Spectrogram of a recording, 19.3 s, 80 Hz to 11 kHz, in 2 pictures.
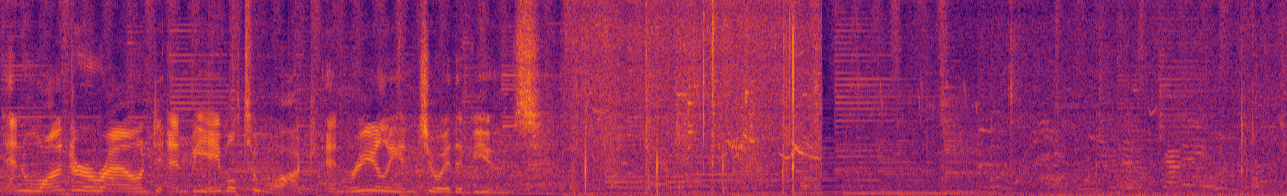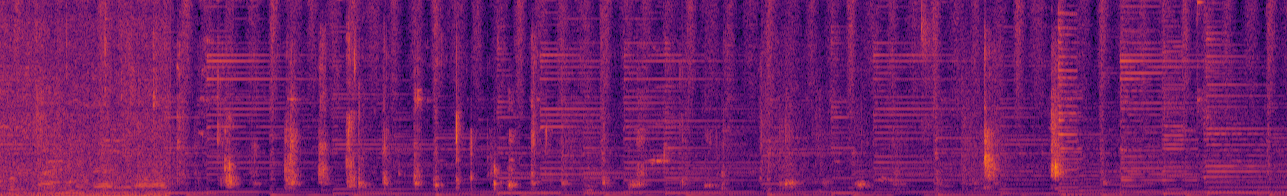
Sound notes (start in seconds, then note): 4.2 footsteps; 11.6 horse shoes clopping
